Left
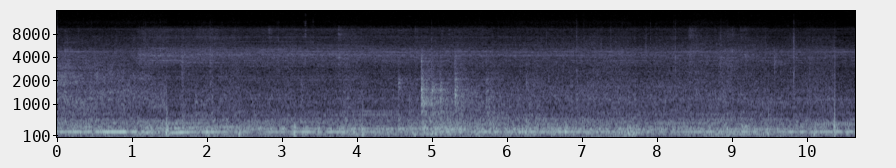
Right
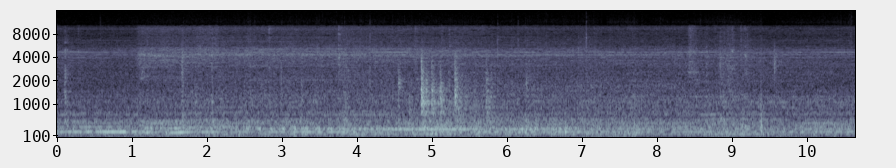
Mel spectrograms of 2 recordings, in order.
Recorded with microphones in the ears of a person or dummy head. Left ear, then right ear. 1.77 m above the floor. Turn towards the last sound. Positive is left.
turn(degrees=-35)  # may be behind; listen again after turning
